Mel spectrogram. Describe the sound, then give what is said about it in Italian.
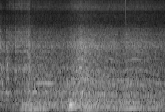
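A chauffeur-driven car pulling away, its mid-pitched engine revving over a steady rumble that swells briefly near the middle, with no talk. “La macchina partì prima che io potessi dire qualcosa.”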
